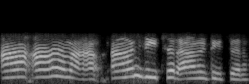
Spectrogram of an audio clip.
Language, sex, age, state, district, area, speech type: Malayalam, female, 18-30, Kerala, Kollam, rural, conversation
